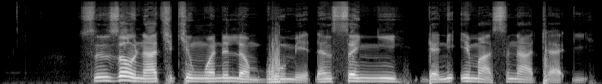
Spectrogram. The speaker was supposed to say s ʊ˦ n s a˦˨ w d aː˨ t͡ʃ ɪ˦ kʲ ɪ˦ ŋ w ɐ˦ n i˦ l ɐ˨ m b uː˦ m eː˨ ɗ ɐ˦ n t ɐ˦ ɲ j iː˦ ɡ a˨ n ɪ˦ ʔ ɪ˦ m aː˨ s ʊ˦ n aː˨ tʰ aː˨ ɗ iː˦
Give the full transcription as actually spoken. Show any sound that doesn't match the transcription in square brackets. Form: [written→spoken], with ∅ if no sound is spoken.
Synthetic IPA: s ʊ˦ n [s→z] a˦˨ w [d→n] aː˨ t͡ʃ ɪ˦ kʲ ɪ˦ ŋ w ɐ˦ n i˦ l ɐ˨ m b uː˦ m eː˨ ɗ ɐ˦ n [t→s] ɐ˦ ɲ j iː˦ [ɡ→d] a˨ n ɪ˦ ʔ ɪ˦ m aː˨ s ʊ˦ n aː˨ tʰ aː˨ ɗ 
